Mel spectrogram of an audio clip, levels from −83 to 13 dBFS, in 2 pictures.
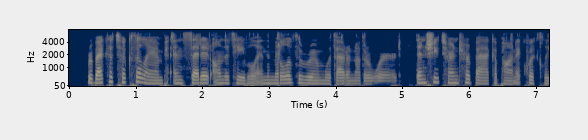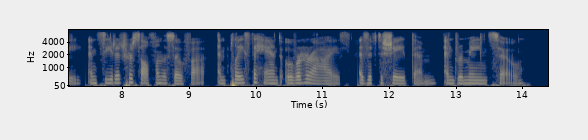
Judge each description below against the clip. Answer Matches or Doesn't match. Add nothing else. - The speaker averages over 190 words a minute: Matches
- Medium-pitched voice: Matches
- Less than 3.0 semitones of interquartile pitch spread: Matches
